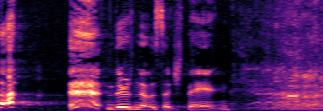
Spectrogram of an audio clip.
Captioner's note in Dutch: Gelach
